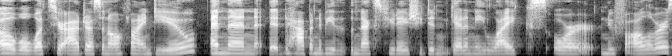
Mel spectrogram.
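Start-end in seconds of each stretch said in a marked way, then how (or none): 0.0-2.0 mock-playful, put-on teasing tone. Retelling what a woman jokingly replied to a commenter, as a joking remark. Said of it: "She jokingly said like".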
